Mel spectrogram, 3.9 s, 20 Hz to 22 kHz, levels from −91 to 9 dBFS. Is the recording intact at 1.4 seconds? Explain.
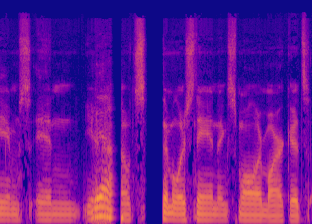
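No. From 0.71 to 1.53 s the speech has repeated stalls (stutter): packets arrived late, the jitter buffer kept running dry, and the receiver stretched the last sound across twenty gaps, the longest 130 ms. Nothing drops out, but the speech drags and stutters.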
